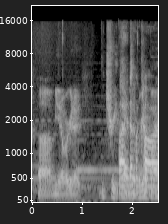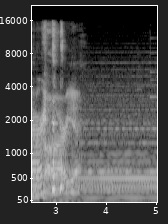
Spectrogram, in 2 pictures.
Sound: both laugh

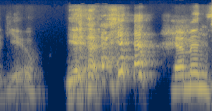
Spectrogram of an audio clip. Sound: laughing

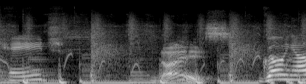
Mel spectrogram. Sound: sound effect: Nice!

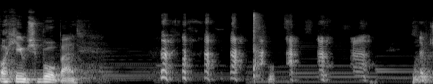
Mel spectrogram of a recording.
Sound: laughing

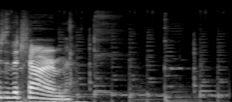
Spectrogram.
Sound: click

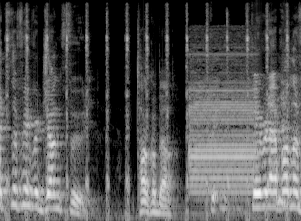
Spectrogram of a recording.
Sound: buzzer

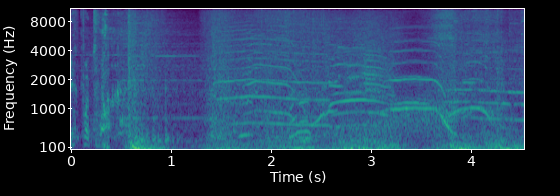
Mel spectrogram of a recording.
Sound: all shouting

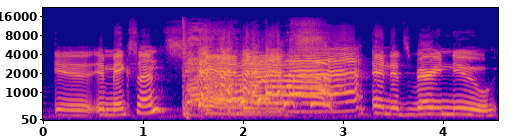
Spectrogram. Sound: laughing

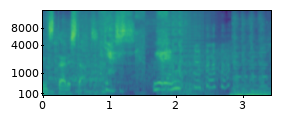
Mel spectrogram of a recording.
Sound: laughs

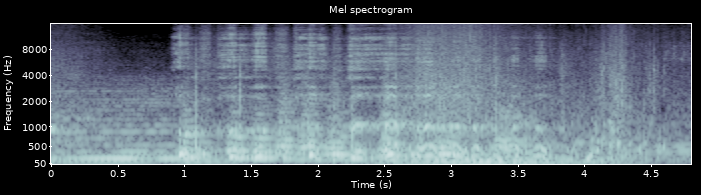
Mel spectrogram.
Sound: laughing

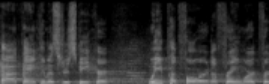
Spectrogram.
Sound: applause

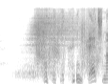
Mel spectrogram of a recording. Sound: chuckling

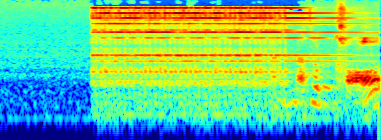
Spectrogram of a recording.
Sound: phone ringing

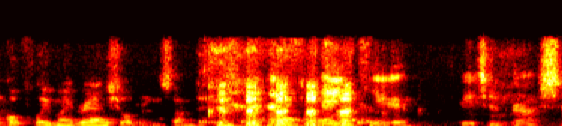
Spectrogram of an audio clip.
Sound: laughs

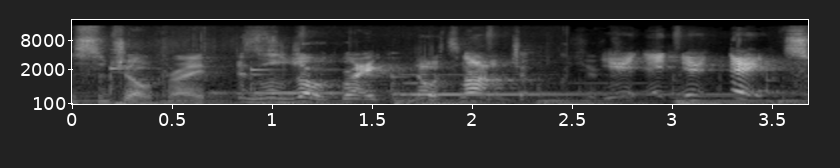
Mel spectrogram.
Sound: mimics

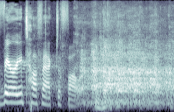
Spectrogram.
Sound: laughter

